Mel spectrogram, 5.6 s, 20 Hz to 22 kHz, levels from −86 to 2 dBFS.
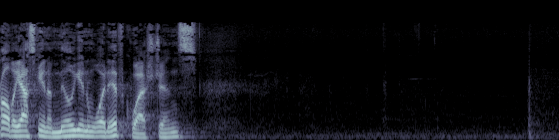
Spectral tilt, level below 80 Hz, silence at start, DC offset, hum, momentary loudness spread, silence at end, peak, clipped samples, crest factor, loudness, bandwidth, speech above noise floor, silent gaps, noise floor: -4.5 dB/octave; -64 dBFS; 0 s; under 0.1%; none; 7 LU; 3.65 s; -6 dBFS; under 0.1%; 20 dB; -23 LUFS; 11.5 kHz; 45 dB; none; -67 dBFS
